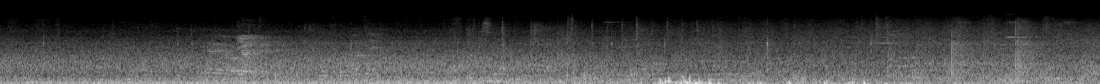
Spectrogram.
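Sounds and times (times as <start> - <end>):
steady low rumble: 0.0 - 11.0
muffled low thumps: 6.6 - 7.3.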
